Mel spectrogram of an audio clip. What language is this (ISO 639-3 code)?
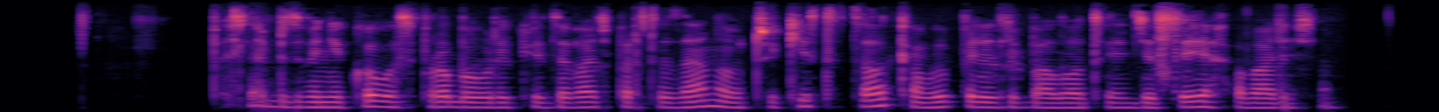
bel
